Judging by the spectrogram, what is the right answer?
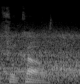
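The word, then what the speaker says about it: Foucault: it seen it written if you pronounce it in French it'd be Fuko Fuko okay um we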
